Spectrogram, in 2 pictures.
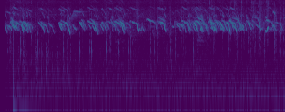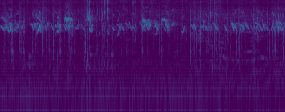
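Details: Baby chickens chirping: a dense, continuous chorus of short, high, downward-slurred peeps from many chicks overlapping throughout, over a low steady hum.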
